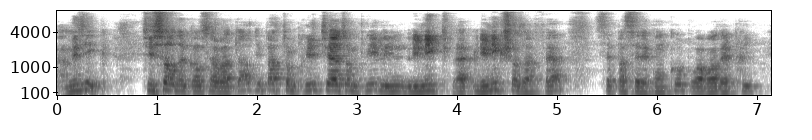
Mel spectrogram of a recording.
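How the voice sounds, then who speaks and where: A man with a fairly high pitch talks at a fairly quick pace, somewhat breathy, with fairly even intonation. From Argentina. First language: Italian and Spanish (speaking French). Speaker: singing teacher. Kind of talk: interview.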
